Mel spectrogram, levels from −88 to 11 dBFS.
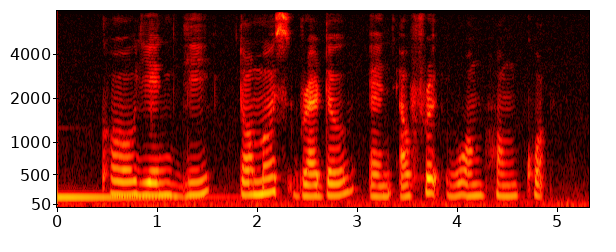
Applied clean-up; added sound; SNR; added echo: none; Keyboard (musical); 8 dB; none.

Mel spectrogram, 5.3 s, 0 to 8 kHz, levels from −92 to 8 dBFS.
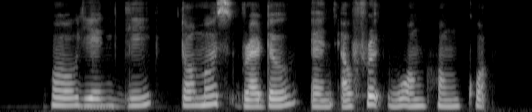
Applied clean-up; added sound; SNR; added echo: neural mask model DeepFilterNet 3.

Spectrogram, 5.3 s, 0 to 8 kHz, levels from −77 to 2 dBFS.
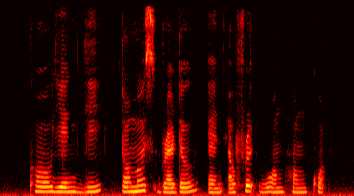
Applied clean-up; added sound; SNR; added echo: none; none; none; none.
